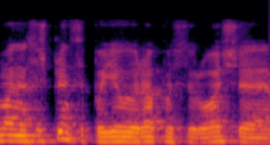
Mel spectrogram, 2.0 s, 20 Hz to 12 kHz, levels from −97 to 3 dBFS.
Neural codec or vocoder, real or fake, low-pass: none; real; 7.2 kHz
